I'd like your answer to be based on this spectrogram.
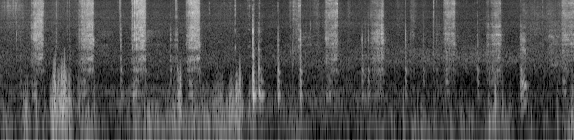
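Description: Rasping strokes of a file sharpening the edge of a putty knife or drywall knife, repeated in a steady back-and-forth rhythm at close range with no talking.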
